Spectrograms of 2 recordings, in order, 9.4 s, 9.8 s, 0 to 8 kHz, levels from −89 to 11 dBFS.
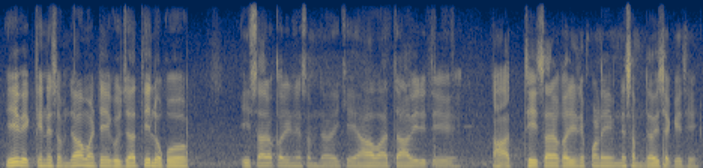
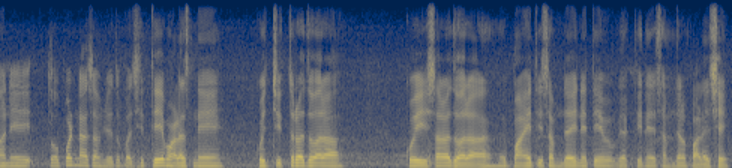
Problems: constant background noise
